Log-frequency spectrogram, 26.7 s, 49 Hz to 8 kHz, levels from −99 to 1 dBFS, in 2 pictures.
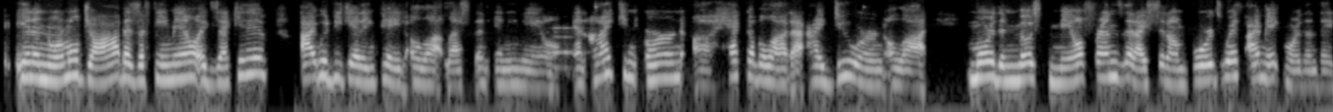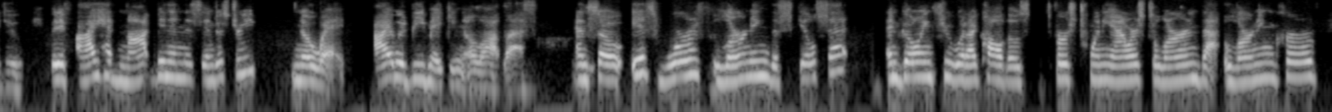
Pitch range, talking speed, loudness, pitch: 195-240 Hz, 205 wpm, -28 LUFS, 220 Hz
